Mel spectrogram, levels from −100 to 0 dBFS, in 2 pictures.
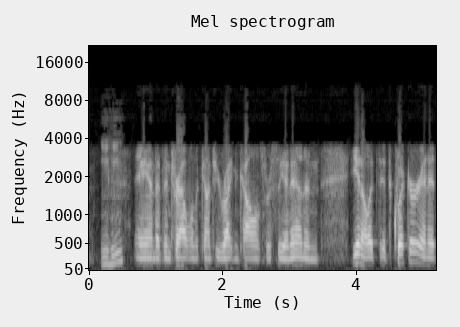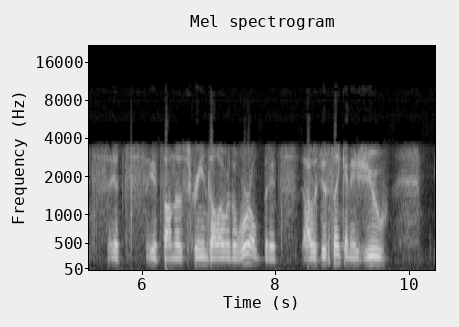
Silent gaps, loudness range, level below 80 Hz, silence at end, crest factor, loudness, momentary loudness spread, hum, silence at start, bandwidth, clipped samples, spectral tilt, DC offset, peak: none; 1 LU; -68 dBFS; 0.25 s; 16 dB; -24 LUFS; 11 LU; none; 0.15 s; 6.6 kHz; under 0.1%; -6.5 dB/octave; under 0.1%; -8 dBFS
